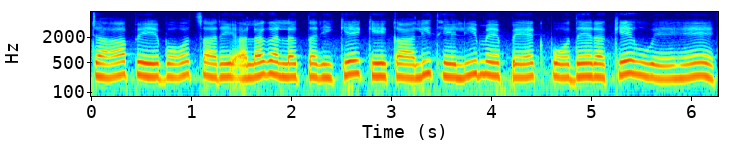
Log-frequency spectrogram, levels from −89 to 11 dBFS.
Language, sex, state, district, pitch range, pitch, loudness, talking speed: Hindi, female, Rajasthan, Jaipur, 235-255 Hz, 240 Hz, -12 LUFS, 155 wpm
